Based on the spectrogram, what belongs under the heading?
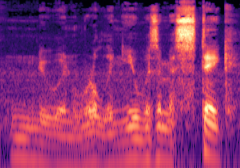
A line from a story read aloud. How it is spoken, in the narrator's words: a low growl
